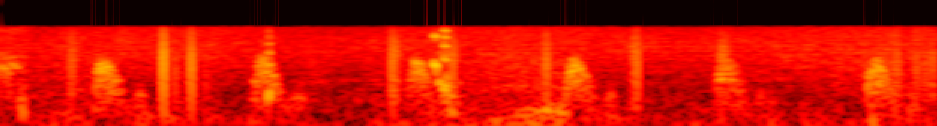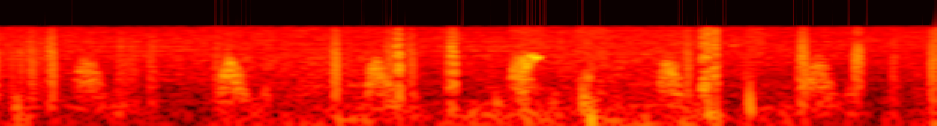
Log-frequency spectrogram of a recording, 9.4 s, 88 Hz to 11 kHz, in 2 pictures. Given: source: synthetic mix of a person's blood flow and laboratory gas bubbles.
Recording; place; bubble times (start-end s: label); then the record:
Doppler ultrasound of blood flow; subclavian vein
0.00-0.14 s: bubbles
1.31-1.39 s: bubbles
2.14-2.31 s: bubbles
7.24-7.41 s: bubbles
7.57-7.71 s: bubbles
8.03-8.31 s: bubbles
8.40-8.48 s: bubbles
From the record:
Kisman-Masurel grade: 122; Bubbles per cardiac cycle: 1 to 2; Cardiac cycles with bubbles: 10 to 50%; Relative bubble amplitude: moderate (0.250 to 0.450); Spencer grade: 2 (many but less than half of the cardiac periods contain bubble signals, singularly or in groups); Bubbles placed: anywhere in the cardiac cycle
